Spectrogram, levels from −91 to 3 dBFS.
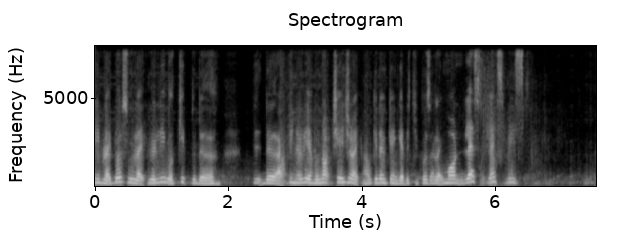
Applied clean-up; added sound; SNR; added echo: neural separator model SepFormer DNS4.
